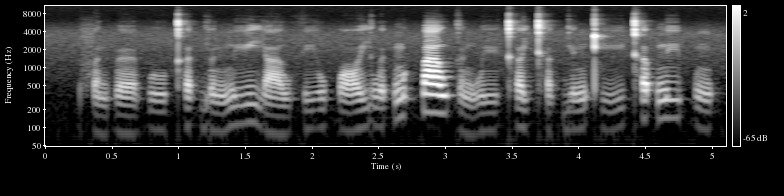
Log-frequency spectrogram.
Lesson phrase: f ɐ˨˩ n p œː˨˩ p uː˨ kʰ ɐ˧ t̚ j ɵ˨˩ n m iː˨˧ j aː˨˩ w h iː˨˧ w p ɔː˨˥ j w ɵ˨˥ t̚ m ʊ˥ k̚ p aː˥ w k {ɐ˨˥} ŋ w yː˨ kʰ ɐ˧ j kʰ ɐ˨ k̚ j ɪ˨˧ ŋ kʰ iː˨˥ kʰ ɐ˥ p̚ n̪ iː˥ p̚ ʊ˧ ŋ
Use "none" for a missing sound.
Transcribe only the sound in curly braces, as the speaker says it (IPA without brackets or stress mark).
ɐ˨˩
